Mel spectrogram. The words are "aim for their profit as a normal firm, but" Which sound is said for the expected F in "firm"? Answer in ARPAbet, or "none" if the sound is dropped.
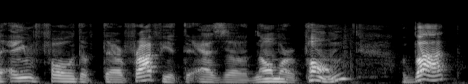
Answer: P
